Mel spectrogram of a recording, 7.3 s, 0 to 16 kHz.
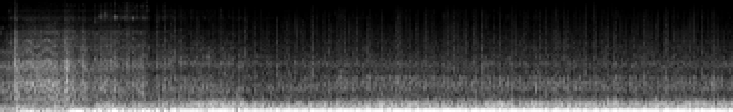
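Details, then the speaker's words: Camaro (the Squirter) after WOT runs on low oil (about 2.5–3 quarts, pan sucked dry), engine now dies when coasting; starter turns it over slowly and laboriously before it catches into a deep steady run; owner suspects a spun bearing. "see that don't sound right see how slowly it turned over trying to start it that's not normal"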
